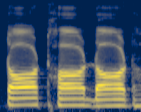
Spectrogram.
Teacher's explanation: এই 5টি ধ্বনিকে ট বর্গীয় ধ্বনি বলে। এই ধ্বনিগুলো উচ্চারণের সময় জিহ্বায় অগ্রভাগ কিঞ্চিত উল্টিয়ে উপরের মাড়ির গোড়ার শক্ত অংশকে স্পর্শ করে উচ্চারিত হয় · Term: মূর্ধন্য ধ্বনিও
